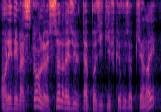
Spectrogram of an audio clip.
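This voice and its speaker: An actor in a 1950s-style French radio drama playing a calm man who insistently coaxes an inspector toward mercy. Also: mid-range voice, brisk, breathy edge. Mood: persuasive. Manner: insistent, coaxing.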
